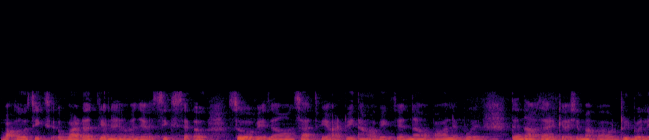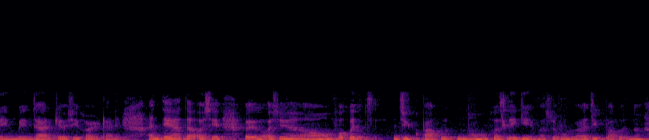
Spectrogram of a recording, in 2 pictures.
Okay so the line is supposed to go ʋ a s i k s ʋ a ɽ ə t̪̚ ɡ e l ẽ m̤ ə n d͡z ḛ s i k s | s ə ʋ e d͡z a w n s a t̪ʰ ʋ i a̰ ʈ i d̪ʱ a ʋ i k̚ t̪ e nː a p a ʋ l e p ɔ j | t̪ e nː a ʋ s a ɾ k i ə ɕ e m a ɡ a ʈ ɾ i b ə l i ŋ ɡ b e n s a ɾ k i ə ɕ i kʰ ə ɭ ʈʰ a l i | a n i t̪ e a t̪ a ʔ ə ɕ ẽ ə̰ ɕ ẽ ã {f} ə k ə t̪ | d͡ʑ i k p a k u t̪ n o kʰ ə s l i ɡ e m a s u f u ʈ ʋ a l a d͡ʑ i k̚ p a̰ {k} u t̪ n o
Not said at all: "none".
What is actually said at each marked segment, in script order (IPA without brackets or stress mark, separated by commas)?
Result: f, k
